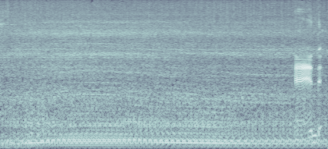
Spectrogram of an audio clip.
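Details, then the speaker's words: Idling before repair with rough rapid puffing from a rust-leaked exhaust flex pipe, letting fumes into the car; later fixed without welding. "she sounds way better now so here's what it sounded like before with the leak"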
